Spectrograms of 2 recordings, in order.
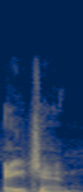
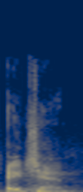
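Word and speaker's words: Etienne: So his last name apparently is pronounced Achan. Say again? Achan.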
